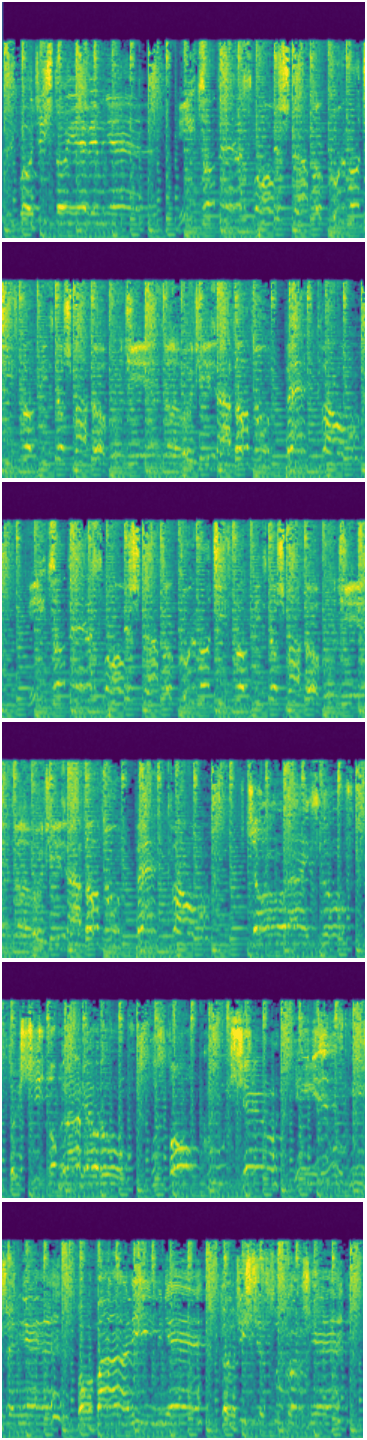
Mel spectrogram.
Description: polish music

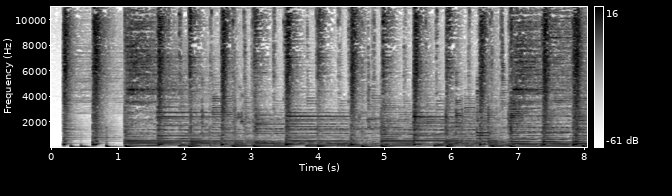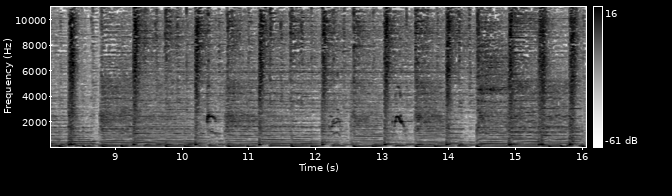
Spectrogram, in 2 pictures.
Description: nepali instrument

